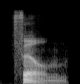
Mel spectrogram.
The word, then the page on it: film: British English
